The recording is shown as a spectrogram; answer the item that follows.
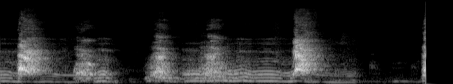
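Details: Domestic dog barking at a large black stray cat seeking to mate: five loud, harsh, harmonic barks spaced roughly half a second to a second apart, followed by quiet and one sharp click near the end.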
